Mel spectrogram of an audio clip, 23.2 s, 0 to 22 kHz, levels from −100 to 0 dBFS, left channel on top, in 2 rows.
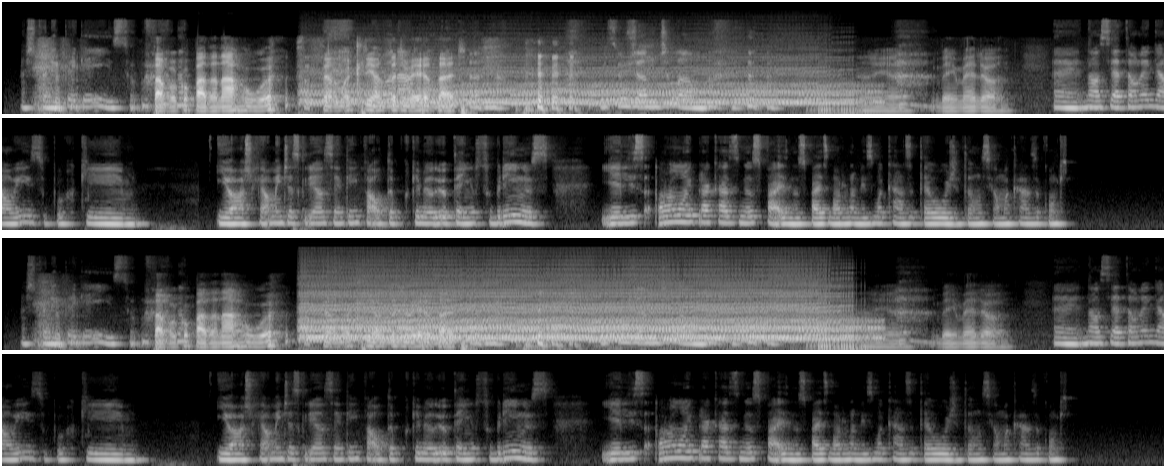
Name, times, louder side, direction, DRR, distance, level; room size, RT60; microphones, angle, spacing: voice 1, 0.2-1.9 3.2-5.1 5.6-7.8 8.9-9.4 10.5-13.1 13.8-17.3 17.6-22.3, left 3 dB, 35° left, 0.5 m, -36 dB
voice 2, 1.5-4.5 4.8-5.0 5.2-5.8 8.5-9.1 9.3-10.1, left 5 dB, 85° left, 0.7 m, -29 dB
sound 1, 2.9-8.8, right 5 dB, 40° right, 0.4 m, -29 dB
11.5 x 5.6 x 4.1 m
head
